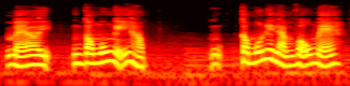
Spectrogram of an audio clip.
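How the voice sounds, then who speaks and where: A woman's voice: mid-range voice, moderate pace, darkish tone, faint music behind, close to an everyday voice. A woman voicing a poor, frightened young boy who pleads through tears. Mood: earnest. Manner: crying, pleading.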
